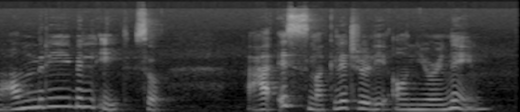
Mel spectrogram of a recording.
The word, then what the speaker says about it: عمري: عمري, again in Lebanese we will pronounce it more عمري. I keep saying in Lebanese, but it's a Lebanese song, but sometimes in songs we pronounce words a bit differently than how we pronounce them in real life. So instead of saying عمري, we say عمري in Lebanese with the I sound in the end.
